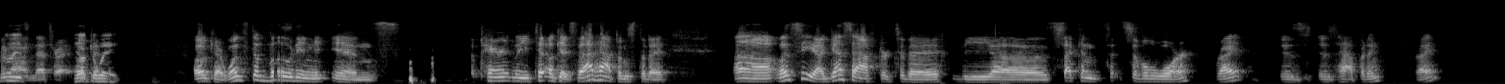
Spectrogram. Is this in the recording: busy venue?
no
